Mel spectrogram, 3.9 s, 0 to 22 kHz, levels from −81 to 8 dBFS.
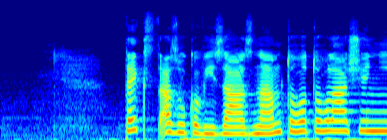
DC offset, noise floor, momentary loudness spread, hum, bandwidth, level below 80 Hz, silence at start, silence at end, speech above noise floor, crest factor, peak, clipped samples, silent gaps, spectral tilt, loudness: under 0.1%; -53 dBFS; 3 LU; none; 13 kHz; -46 dBFS; 1.25 s; 0 s; 35 dB; 18 dB; -2 dBFS; under 0.1%; none; -6 dB/octave; -19 LUFS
